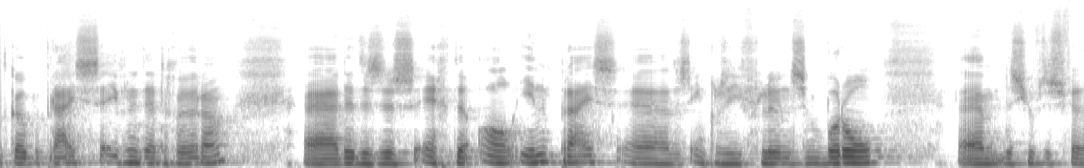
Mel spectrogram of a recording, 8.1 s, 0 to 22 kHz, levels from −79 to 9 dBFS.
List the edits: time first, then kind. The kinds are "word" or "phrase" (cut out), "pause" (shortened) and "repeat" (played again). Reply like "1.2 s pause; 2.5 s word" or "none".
6.0 s word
